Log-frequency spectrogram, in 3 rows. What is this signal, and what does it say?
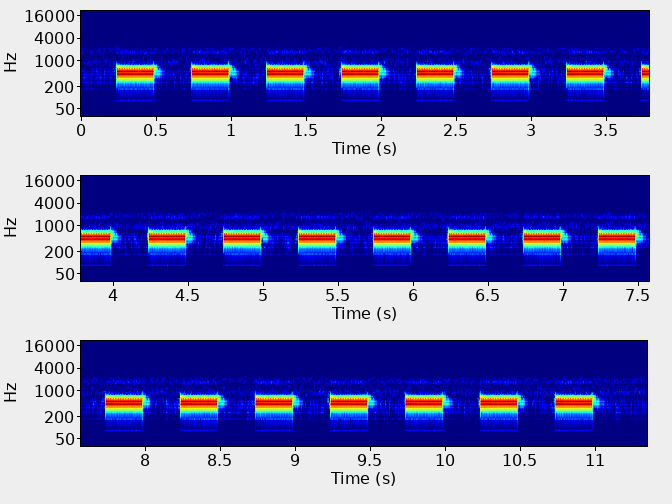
Telephone call progress tone (North American plan), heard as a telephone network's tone, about 480, 620 Hz, 0.25 s on and 0.25 s off. Congestion tone.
